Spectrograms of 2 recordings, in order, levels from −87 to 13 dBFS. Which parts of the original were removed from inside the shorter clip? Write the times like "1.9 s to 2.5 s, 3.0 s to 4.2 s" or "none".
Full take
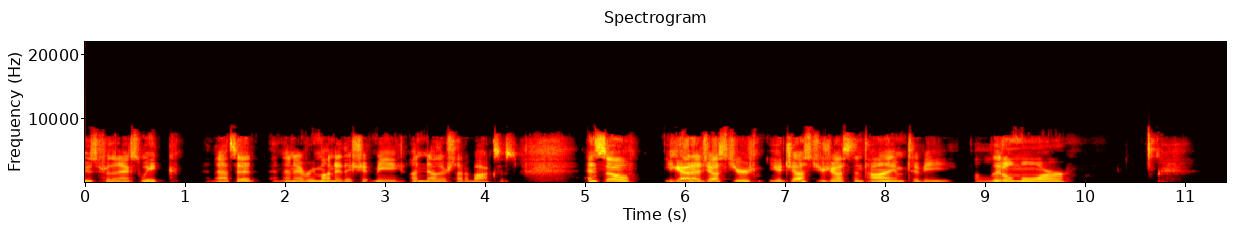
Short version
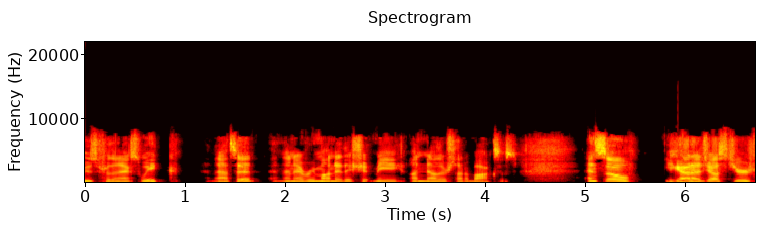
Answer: none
